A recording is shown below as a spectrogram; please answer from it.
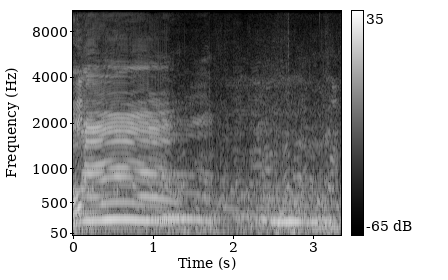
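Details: Improved-breed dairy cows and calves at Ambari livestock market (haat), Dinajpur, Bangladesh, 9 March 2025: a long, steady, tonal moo lasting about a second, then a softer, lower drawn-out call fading over the next two seconds.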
